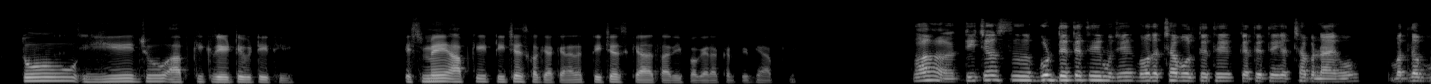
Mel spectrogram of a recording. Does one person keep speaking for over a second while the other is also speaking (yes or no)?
no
